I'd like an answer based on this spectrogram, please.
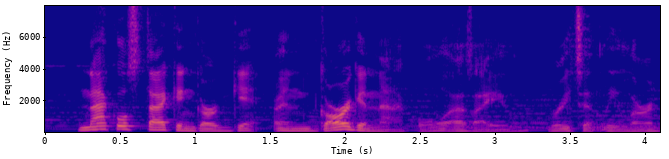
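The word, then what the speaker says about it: Garganacl: Knackle stack and gar and garnacle as I recently learned it's pronounced.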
